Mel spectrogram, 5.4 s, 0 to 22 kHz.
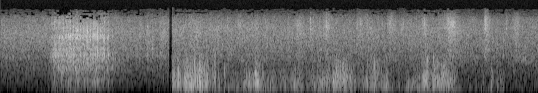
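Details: Missouri Fox Trotter pair, a black-and-white paint gelding and a brown-and-white paint mare, ridden by two boys aged 15 and 8. Low, rough, breathy snorting bursts pulse about once a second before fading out.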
